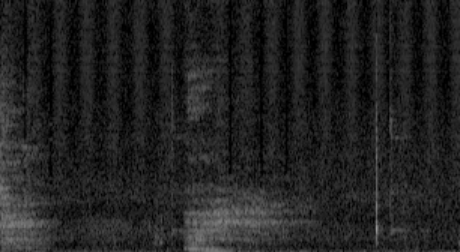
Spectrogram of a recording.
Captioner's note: grunting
